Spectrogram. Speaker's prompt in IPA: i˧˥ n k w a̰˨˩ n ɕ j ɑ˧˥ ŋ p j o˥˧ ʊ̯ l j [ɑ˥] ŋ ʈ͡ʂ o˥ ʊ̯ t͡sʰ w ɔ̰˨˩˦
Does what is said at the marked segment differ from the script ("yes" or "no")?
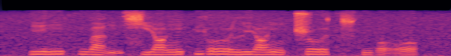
yes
